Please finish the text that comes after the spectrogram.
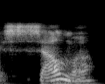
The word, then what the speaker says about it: Salma: we've got here look it's spelled with a hey not a not a noon so it should be say Salma in Ruth 420 but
